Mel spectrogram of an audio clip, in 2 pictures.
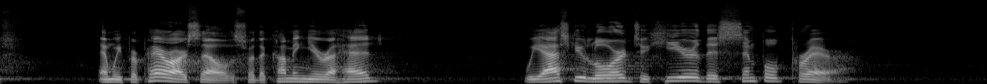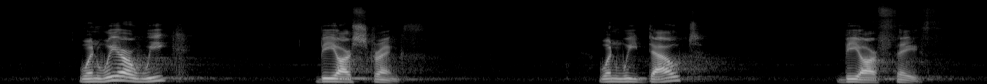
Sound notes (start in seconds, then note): none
